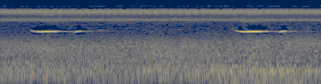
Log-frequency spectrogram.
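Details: Northeast Brazilian quail, the codorniz, giving two pure whistled phrases, each a long note and a brief follow-up, spaced under three seconds apart over a constant insect drone.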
